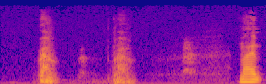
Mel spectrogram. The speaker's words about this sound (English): My housemate got a new dog. His name's Trigger. He cute as hell. And he out there barking.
